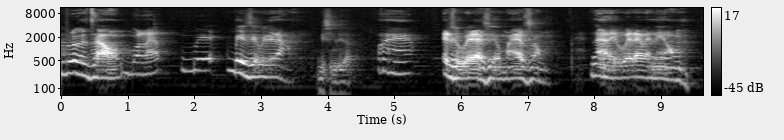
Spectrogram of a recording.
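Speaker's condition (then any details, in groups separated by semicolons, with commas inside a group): Amyotrophic lateral sclerosis (ela)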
